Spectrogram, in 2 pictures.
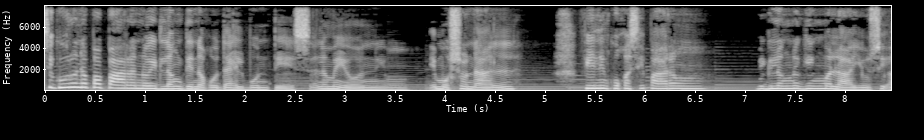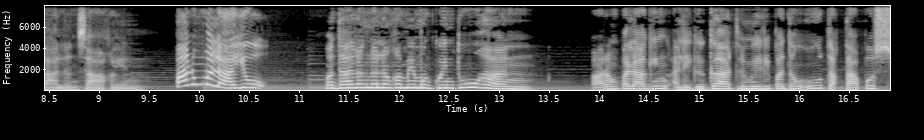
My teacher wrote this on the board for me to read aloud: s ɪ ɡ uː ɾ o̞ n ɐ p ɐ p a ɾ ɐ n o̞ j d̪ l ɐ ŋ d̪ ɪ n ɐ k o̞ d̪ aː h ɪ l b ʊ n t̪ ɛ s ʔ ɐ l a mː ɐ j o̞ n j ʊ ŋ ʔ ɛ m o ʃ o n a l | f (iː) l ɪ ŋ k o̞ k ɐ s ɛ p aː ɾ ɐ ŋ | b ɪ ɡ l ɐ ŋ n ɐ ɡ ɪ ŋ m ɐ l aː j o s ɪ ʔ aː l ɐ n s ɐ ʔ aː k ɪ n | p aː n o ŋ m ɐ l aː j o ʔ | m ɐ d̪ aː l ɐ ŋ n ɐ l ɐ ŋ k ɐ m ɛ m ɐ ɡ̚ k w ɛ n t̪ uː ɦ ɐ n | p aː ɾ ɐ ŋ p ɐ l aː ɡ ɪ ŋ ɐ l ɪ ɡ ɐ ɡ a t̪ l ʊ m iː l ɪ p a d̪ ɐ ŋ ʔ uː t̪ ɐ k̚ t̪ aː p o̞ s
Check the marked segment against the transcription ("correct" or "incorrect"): correct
